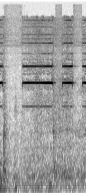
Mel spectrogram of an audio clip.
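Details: Desktop PC giving a high, thin POST beep code of one long then two short with no display; memory contact was suspected but ruled out, and the beep points to a failed motherboard.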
